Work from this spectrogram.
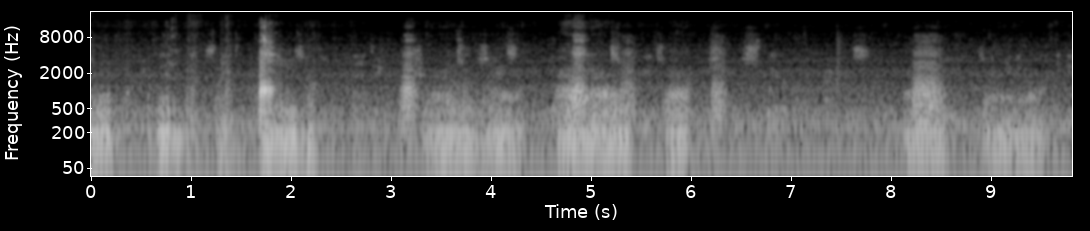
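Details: Pet dog softly growling at his squeaky toy pig when it makes noise; low rumbling growls broken by short squeaks and a few spoken words from a person nearby.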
